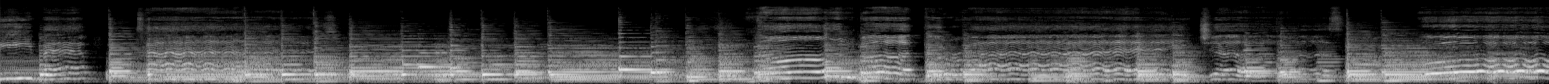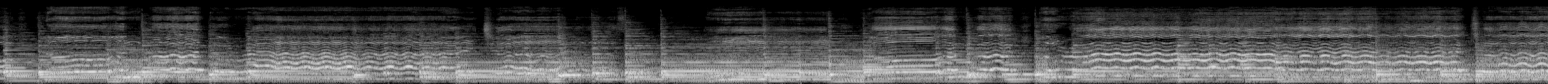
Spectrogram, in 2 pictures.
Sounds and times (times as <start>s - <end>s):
Music: 0.0s - 30.9s.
